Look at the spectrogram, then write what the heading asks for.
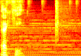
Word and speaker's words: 駅: So we already saw station, 駅 and now we know station is pronounced eki.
